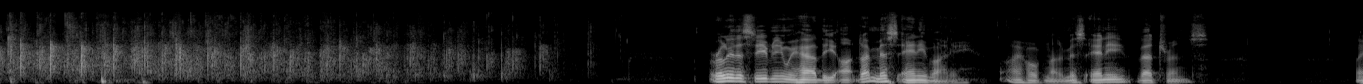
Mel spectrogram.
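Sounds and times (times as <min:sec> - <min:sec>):
audience applause: 0:00.0 - 0:06.0
speech: 0:07.1 - 0:12.2.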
